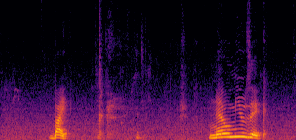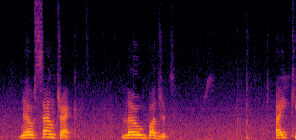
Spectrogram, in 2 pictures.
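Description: A cat meows repeatedly, in short and drawn-out cries.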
